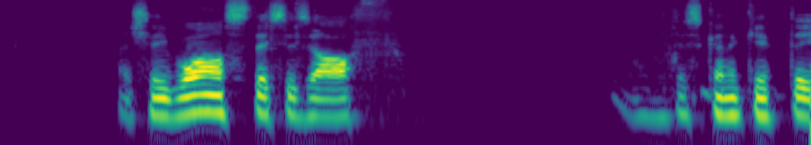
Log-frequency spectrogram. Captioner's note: silence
